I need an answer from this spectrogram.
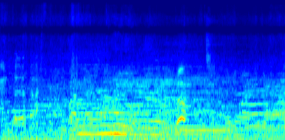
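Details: A giant cow at a busy Indonesian livestock market; a low, drawn-out moo held for about a second, with men talking and crowd chatter around it.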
